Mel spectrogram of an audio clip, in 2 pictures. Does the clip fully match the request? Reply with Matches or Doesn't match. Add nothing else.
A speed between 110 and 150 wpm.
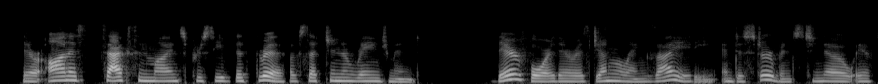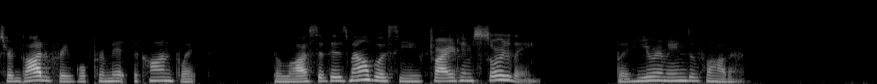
Matches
